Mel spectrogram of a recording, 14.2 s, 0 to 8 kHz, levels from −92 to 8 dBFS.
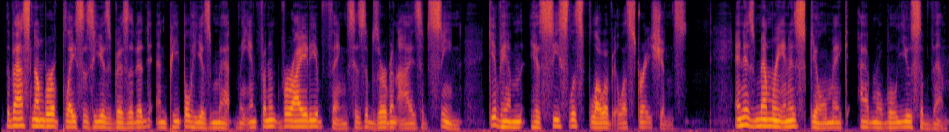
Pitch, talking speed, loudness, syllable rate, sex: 120 Hz, 175 wpm, -20 LUFS, 5.1 syllables/s, male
